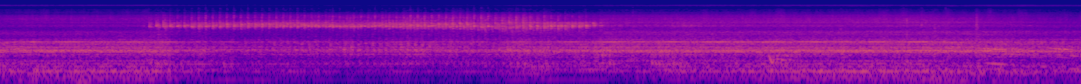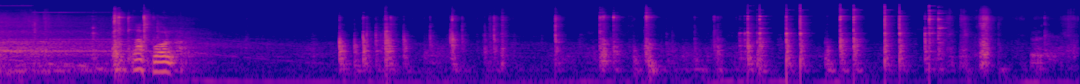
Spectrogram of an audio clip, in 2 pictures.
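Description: Turret milling machine running, its cutter taking a flat on a brass hex held in the vise, with a high-pitched cutting noise from about two to nine seconds in. The machine stops a little past halfway with a few loud metallic knocks, followed by scattered light metal clinks and taps as the vise and tools are handled.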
